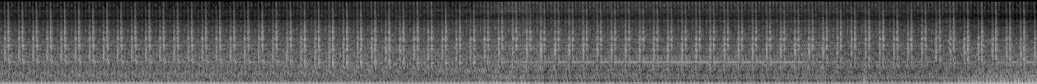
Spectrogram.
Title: Laguna 2.0 DCI knocking sound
